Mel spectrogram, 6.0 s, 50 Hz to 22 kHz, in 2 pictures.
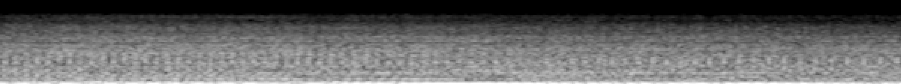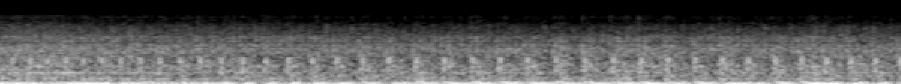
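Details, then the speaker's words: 2005 Kawasaki Ninja 500R, sat 10 years, first startup after carb work, no choke: a fast, steady idle that stays high after a throttle blip. The idle bounces and hangs; owner suspects an air leak and a hanging throttle. "Still got kind of a high idle, so we'll keep dropping that out. So though it's idling really good, the idle keeps bouncing, which tells me we have an air leak because we have a hanging throttle."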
